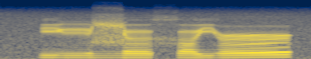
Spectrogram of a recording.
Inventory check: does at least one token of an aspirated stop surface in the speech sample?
no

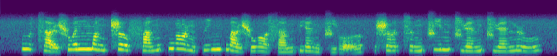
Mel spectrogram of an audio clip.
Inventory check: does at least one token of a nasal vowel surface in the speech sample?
no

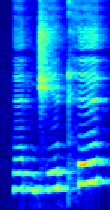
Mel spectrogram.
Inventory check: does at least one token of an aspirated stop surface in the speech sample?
yes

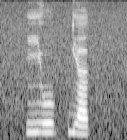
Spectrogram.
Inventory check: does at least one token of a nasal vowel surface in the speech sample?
no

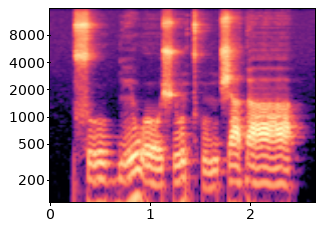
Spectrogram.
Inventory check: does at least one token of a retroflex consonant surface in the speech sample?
no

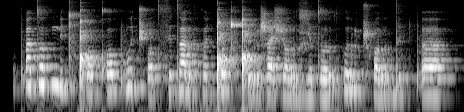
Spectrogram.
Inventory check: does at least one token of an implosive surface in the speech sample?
no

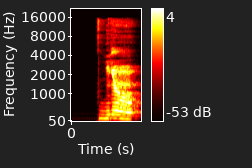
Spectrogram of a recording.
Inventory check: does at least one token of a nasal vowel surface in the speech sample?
yes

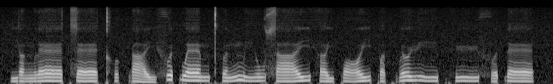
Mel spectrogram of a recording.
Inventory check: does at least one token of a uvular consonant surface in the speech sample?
no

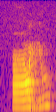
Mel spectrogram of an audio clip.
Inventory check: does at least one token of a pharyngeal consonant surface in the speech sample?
yes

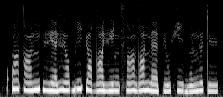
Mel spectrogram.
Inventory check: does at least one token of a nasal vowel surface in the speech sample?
yes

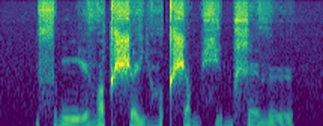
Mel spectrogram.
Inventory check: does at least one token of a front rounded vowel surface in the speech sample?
yes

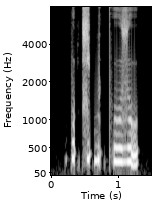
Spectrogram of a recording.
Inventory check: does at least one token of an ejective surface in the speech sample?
no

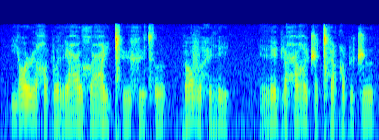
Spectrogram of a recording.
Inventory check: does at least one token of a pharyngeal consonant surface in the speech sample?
yes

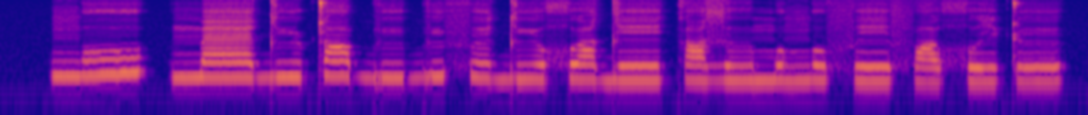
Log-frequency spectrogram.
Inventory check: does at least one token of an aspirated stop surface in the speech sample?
no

